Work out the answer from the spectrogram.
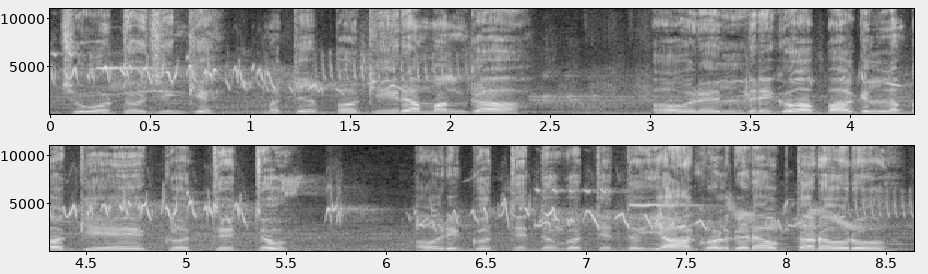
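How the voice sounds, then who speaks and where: Casting: an anxious, earnest cartoon animal of the forest, high register, over prominent music. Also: male voice. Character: worried earnest talking forest animal reporting to his king. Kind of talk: cartoon story voice acting.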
